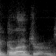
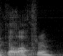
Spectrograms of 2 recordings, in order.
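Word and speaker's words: Galadhrim: Yeah, but you say Galadrim, so. I say Galathrim, actually.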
